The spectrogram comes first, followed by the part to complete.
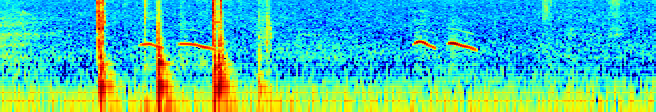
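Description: Four sharp clicks in quick succession from chess moves during blitz play: pieces set down on the board and the chess clock's buttons pressed. A bird gives two pairs of short falling whistled notes, one pair among the clicks and another a couple of seconds later.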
